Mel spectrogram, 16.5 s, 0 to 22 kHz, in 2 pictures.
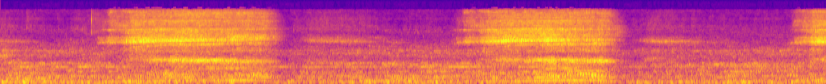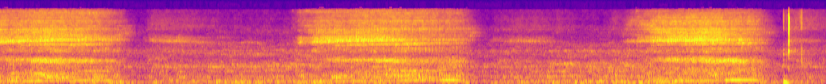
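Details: Father snoring in sleep: regular rough, rattling snores on each breath in, about 18 breaths a minute, with quiet breathing out between them.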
